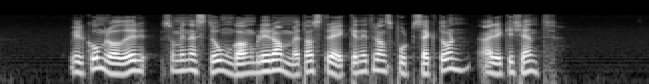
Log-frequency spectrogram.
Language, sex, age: Norwegian, male, 32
